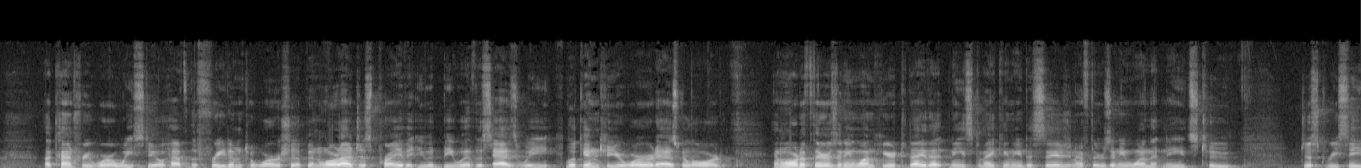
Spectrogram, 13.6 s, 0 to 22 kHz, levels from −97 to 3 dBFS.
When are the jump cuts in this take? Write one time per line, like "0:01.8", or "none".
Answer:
0:04.9
0:05.6
0:06.8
